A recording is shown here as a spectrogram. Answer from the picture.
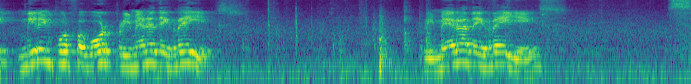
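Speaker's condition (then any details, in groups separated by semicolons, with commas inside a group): No condition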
